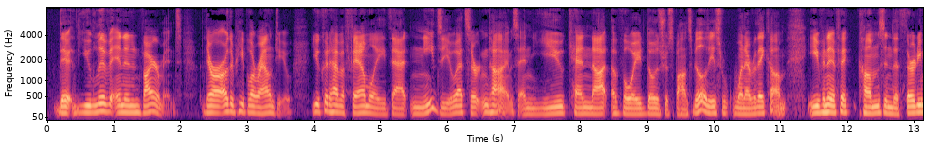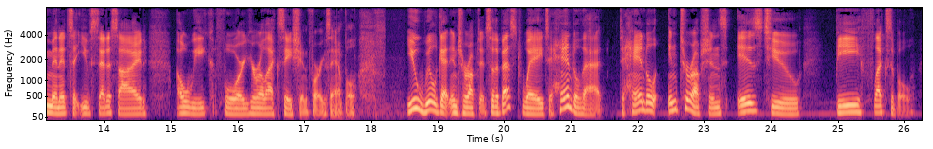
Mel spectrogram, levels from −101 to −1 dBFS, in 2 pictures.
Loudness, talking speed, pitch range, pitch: -19 LUFS, 155 wpm, 110-135 Hz, 125 Hz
